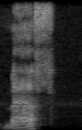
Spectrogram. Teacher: The th sound in math is pronounced like an f, math. And some vowels sounds are, like ride are pronounced with a long ah, rod.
